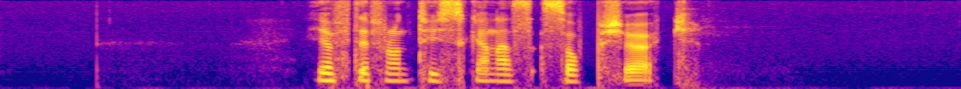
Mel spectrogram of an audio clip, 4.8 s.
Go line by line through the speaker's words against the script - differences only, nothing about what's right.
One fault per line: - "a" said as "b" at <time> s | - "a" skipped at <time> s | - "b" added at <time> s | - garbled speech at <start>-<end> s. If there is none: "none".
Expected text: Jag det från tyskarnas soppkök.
none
